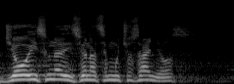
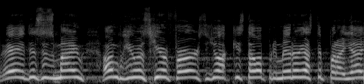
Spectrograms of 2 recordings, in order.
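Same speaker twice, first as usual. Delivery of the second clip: much higher and much louder, picking a fight in line; acting out a quarrel; 11 semitones higher, 11 dB louder than usual. Pastor acting out a line-cutting quarrel at the bank, shouting. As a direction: shove back at someone who cut in front of you. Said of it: "Y si yo me puse el tú por tú".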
